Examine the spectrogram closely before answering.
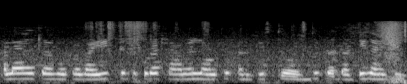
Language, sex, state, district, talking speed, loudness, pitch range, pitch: Telugu, female, Andhra Pradesh, Sri Satya Sai, 175 wpm, -14 LUFS, 235-270 Hz, 255 Hz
